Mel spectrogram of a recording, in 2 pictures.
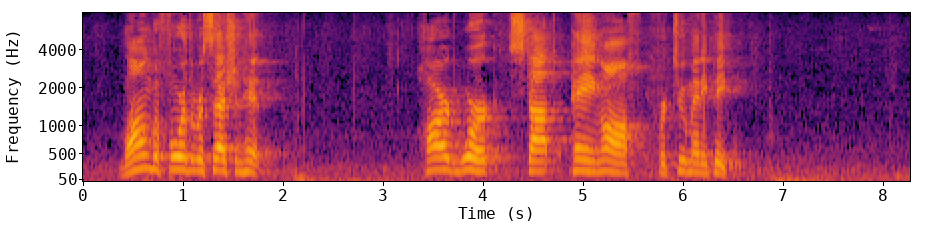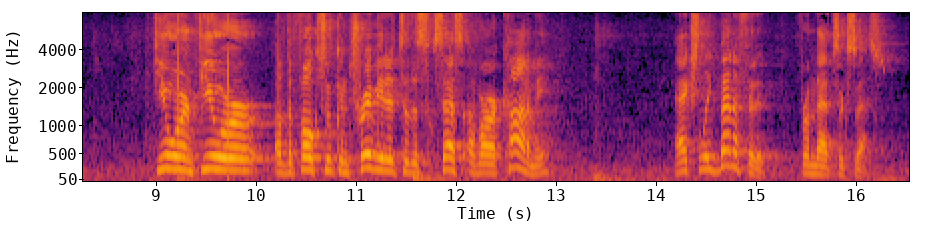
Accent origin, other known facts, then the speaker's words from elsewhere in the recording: Kansas, United States; Actually, I like to say that I got my name from my father, but I got my accent and my values from my mother. She was born in Wichita. Her mother grew up in Augusta. Her father was from El Dorado. So my Kansas roots run deep.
